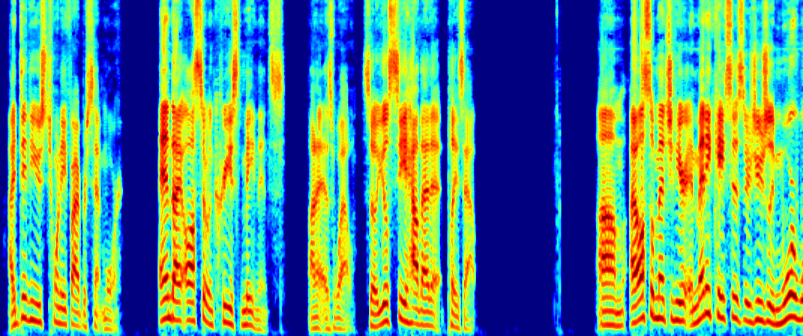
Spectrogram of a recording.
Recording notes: This was a live class recorded.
